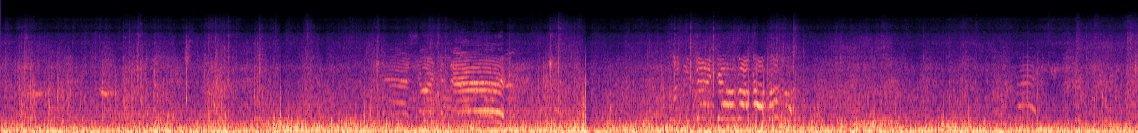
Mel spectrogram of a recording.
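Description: Wind rushing over the camera and a mountain bike rattling and knocking as it descends rough, rooty dirt trail at race speed. Spectators beside the track shout encouragement twice in the middle.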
